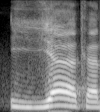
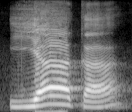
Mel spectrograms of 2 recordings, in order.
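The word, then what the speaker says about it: إِيَّاكَ: al-fatihah ayat ini berbunyi iyyaka na'budu wa iyyaka nasta'in yang menjadi perhatian kita adalah pada kata iyaka iyaka apabila diucapkan dengan tasdid iyaka na'budu wa iyyaka nasta'in maka artinya adalah tauhid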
